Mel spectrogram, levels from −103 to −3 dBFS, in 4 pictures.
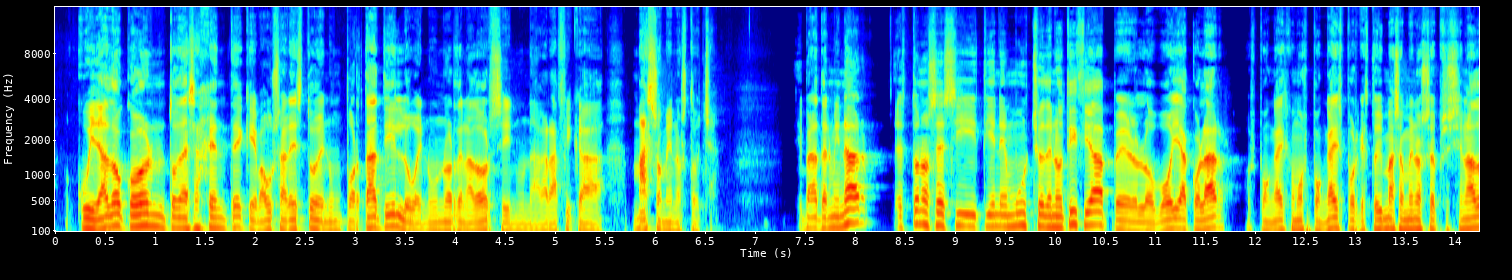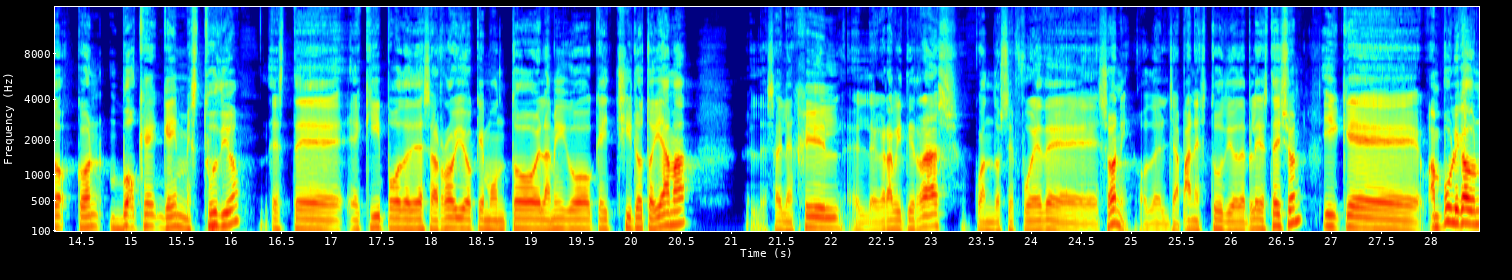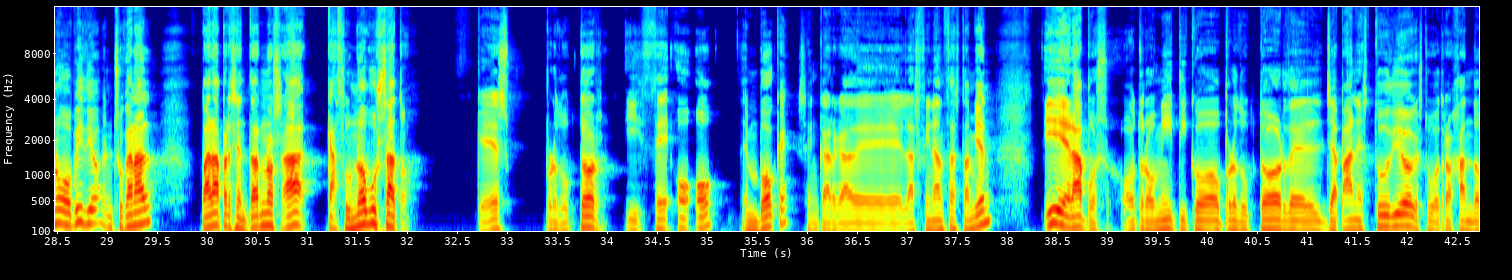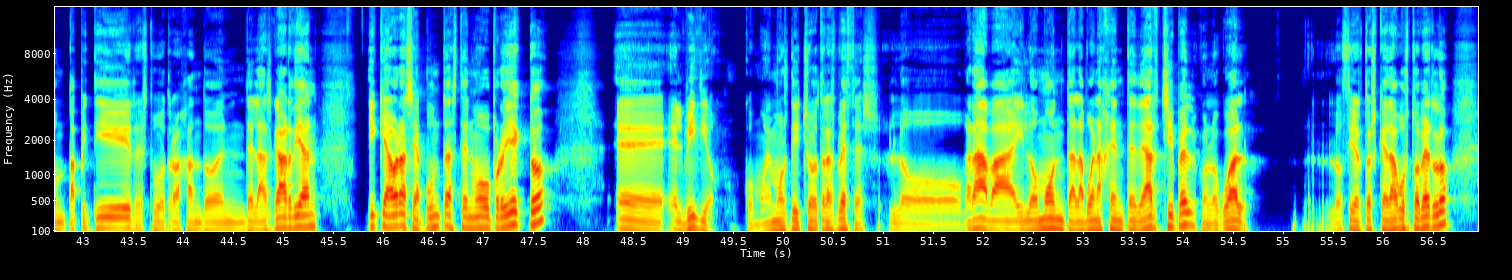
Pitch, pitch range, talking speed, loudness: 115 Hz, 105-135 Hz, 180 wpm, -23 LUFS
